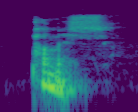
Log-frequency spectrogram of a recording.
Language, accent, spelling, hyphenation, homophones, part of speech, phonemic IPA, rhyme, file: English, Southern England, pumice, pum‧ice, pomace, noun / verb, /ˈpʌm.ɪs/, -ʌmɪs, LL-Q1860 (eng)-pumice.wav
